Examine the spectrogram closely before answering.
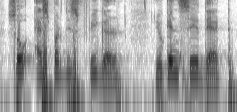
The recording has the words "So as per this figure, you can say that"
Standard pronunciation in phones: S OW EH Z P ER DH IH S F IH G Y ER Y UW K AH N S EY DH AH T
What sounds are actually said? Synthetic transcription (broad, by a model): S OW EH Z F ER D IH S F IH G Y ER Y UW K AH N S EY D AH T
